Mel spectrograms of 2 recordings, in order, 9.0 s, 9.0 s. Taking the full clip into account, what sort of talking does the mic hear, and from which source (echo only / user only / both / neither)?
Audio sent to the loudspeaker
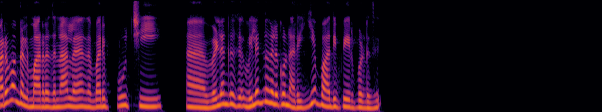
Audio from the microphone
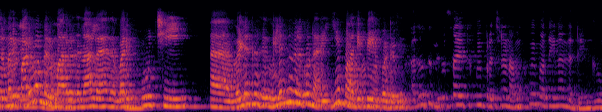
both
